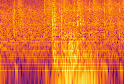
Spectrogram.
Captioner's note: engine cranks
